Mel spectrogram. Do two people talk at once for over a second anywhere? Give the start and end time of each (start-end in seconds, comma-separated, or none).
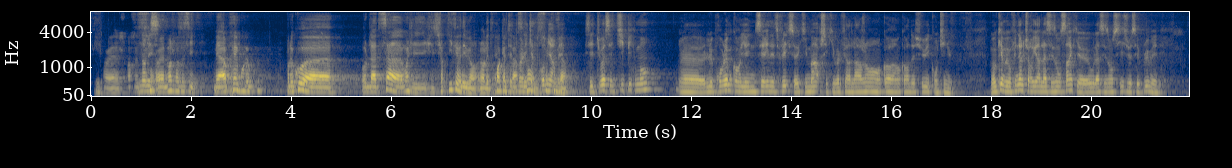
8.1-9.5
